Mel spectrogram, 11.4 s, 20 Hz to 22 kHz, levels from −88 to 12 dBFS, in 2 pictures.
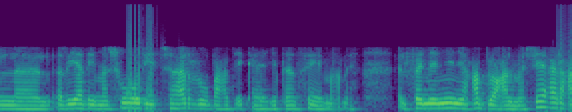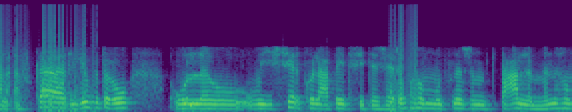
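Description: The whole thing runs through a GSM full-rate codec, and you can hear it plainly: nothing above 4 kHz, plus that buzzy, gravelly roughness from the pulse-driven vocal-tract model. It fits a 13 kbps full-rate stream.

From 1.27 to 1.64 s there's processor overload crackle, a gritty tearing over the speech. Dozens of tiny buffers, each a millisecond or two, missed their deadlines in a row, and each gap got filled with a hard-edged scrap of old audio.

Then 2.50 to 2.67 s brings GSM bit errors, a brief squawky, gargling break where corrupted filter, pitch or gain values threw the decoder off. It sounds like about a 1% error rate smearing across a handful of frames.

The crackle comes back longest at 5.58 to 6.69 s, roughly a hundred missed buffers' worth of the same gritty tearing. There's another bit-error squawk at 7.55 to 7.69 s, and a final short crackle burst from 9.62 to 9.89 s.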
